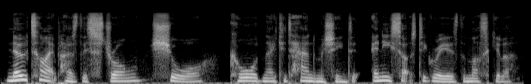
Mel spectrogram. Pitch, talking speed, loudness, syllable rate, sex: 145 Hz, 180 wpm, -19 LUFS, 5.5 syllables/s, male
